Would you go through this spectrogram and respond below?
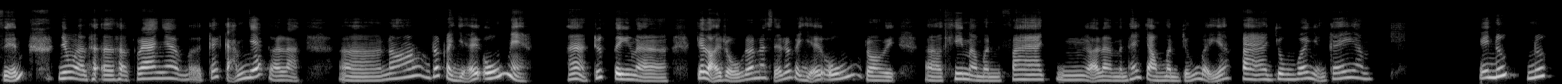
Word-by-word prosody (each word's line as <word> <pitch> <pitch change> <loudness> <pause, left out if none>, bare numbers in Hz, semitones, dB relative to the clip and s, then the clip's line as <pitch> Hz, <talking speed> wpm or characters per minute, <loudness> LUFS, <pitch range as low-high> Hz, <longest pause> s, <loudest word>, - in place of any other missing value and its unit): xỉn. - - +3 0.4
Nhưng 285 +1 +3
mà 245 -5 +2
th 235 - -6 0.2
thật 205 - -1
ra 265 +2 +6
nha, 280 -1 0
m 220 - -8 0.2
cái 320 +3 -2
cảm 255 +7 -2
giác, 355 +3 +3
gọi 195 - -1
là, 195 -4 -4 0.4
ờ, 195 - -4 0.4
nó 285 +9 0 0.2
rất 385 +2 +1
là - - +5
dễ 230 +9 +3
uống 300 - +5
nè, - - +3 0.5
ha, 255 0 +2
trước 320 +2 -1
tiên 240 -2 +7
là 165 -4 -1 0.3
cái 295 - +6
loại 190 - +6
rượu 170 -3 -1
đó 255 +2 +3
nó 300 +1 -2
sẽ 285 - -3
rất 295 - 0
là - - +1
dễ - - +1
uống. 300 - +1
Rồi, 185 -2 0 0.3
ờ, 180 -3 -2
khi 255 +8 0
mà 210 -6 +1
mình 175 -1 -3
pha 230 0 0 0.2
ưm, 210 0 -4
gọi 185 - +1
là, 195 0 0
mình 180 0 -4
thấy 290 +5 -3
chồng 185 -2 +1
mình 180 -2 -2
chuẩn 180 +10 -4
bị 235 - -2
á, 250 +6 -3
pha 230 -2 +1
chung 235 -2 0
với 265 +2 +1
những 230 -9 -5
cái, 290 +5 -1
ưm 255 -1 -8 1.1
cái 310 +2 +2
nước 380 +8 +6 0.2
nước 350 +7 +2
250 Hz, 225 wpm, -22 LUFS, 195-285 Hz, 1.1 s, tiên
